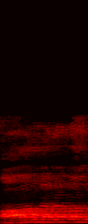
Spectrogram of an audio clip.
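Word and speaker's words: honourable: वैसे ही ऑनरेबल मैन, ऑनरेबल person, ऑनरेबल नहीं कहेंगे ऑनरेबल, और इसलिए इसके पहले संख्या 1 दर्शाने के लिए एन का प्रयोग करेंगे।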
